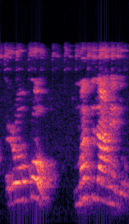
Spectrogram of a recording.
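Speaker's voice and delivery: "रोको", clear pause, "मत जाने दो"; pause after रोको. Shown as a demonstration. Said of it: "बस कॉमा का अंतर है".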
